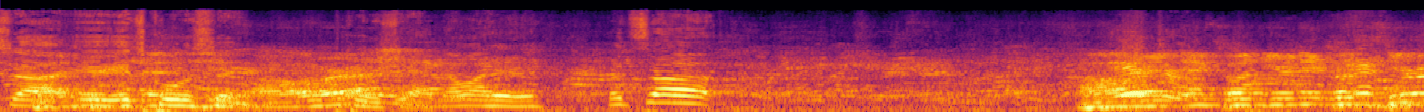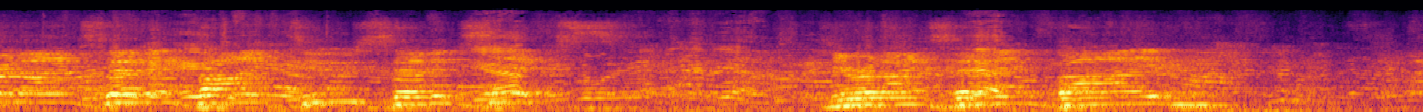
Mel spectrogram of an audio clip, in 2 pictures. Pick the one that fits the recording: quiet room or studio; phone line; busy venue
busy venue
